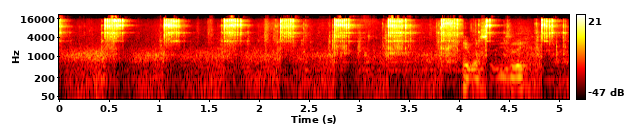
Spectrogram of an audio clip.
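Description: A hand ratchet clicks rapidly in even bursts while loosening valve cover bolts on a Mk4 Golf engine during a teardown, close and crisp, with a sharper clatter toward the end.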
